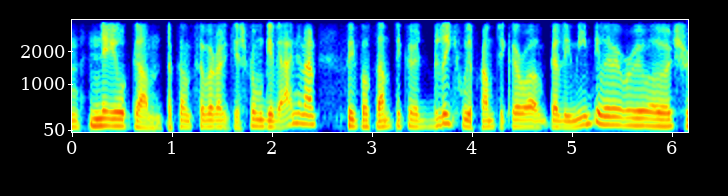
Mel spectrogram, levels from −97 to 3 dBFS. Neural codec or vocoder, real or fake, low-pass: codec, 16 kHz in and 24 kHz out, 0.4 kbps, LongCat-Audio-Codec, four codebook decoder; fake; 3.6 kHz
